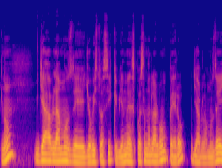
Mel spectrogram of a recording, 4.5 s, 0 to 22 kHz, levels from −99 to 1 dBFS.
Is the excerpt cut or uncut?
uncut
